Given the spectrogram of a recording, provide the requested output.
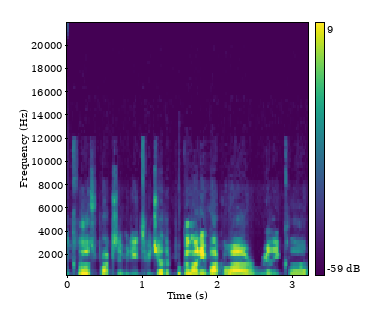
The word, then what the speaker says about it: Pukalani: the name ma maa tell me if I'm pronouncing this right puka Pukalani yeah and then Hau are those are all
